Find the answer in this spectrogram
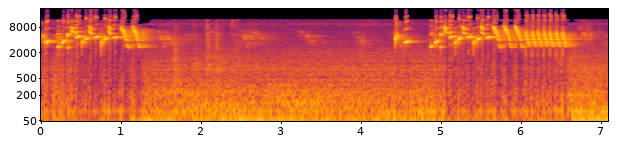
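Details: One-year-old European goldfinch from Mouzaia, Algeria, recorded in 2012, gives two bursts of rapid, high twittering song with a quiet gap between them; the second burst runs into a dense, tinkling trill.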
